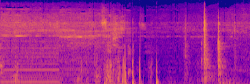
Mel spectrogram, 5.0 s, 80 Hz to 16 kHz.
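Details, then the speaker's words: 1977 Toyota Celica, crashed and stored seven years, with a newly installed Amazon fuel cell: key cycled on gives a steady low electric hum for about a second, then stops; fuel pump priming normally. "okay well I'm Gonna Leave You back here if I cycle the key on and let's see if we can hear the pump oh yeah definitely"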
